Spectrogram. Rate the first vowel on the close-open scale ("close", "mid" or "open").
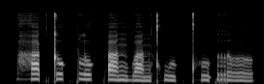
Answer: open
